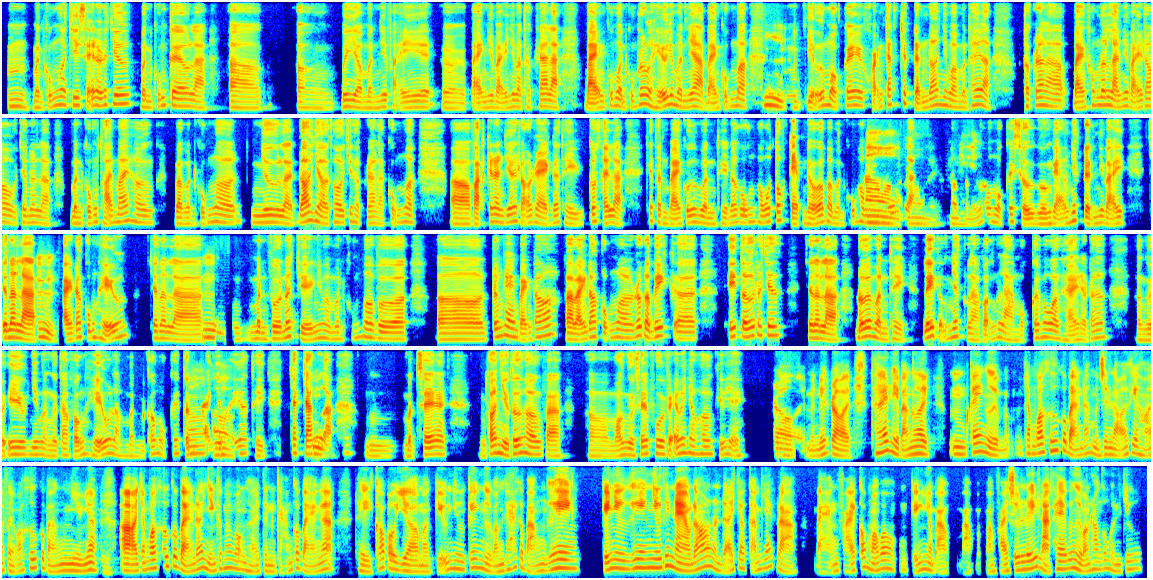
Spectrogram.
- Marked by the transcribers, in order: other background noise; tapping; static; distorted speech; mechanical hum; other noise
- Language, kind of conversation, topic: Vietnamese, advice, Tôi nên làm gì khi cảm thấy khó xử vì phải chọn giữa bạn thân và người yêu?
